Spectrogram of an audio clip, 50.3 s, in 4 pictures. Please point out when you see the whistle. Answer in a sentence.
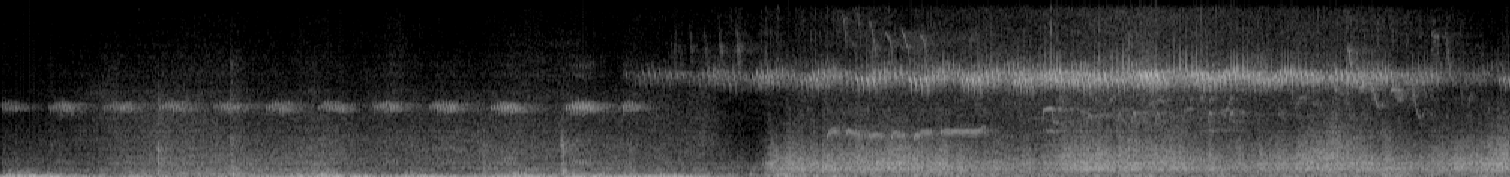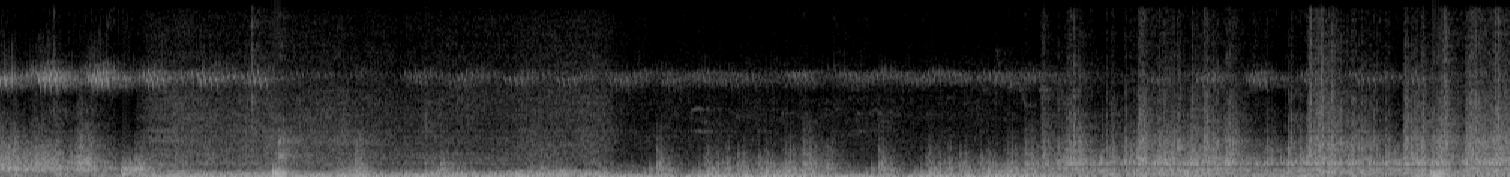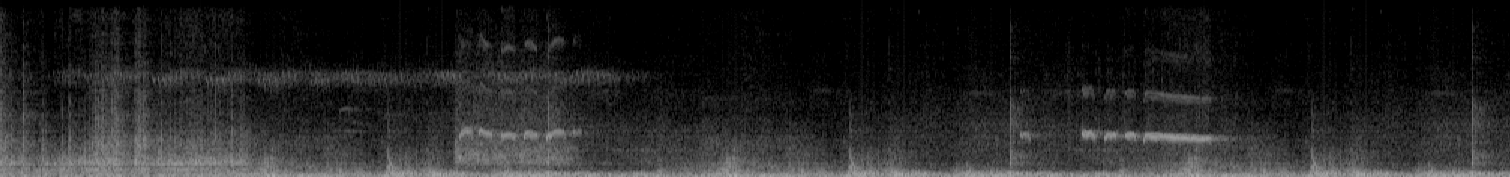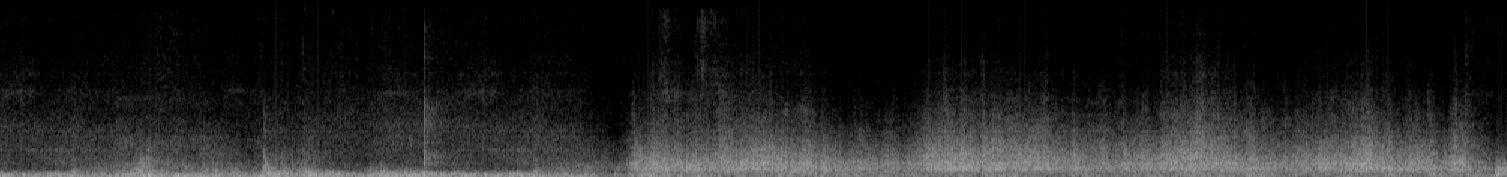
The whistle can be heard from 6.8 to 8.7 s, from 28.9 to 30.1 s and from 33.6 to 35.5 s.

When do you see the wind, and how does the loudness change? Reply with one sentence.
You can hear the wind from 0.0 to 50.2 s, at a steady volume.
